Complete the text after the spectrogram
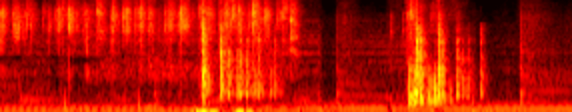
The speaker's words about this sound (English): And so I will roll this many dice.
